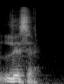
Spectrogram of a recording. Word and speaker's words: Leicester: Leicester. – It's pronounced Lisa.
